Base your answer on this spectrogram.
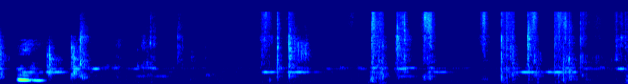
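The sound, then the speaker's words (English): A card being pulled from a deck during a card reading: many crisp flicks, snaps and rustles of card handling, some short and quick, others separated by brief pauses. “All right, so let me just pull one more card for you.”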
